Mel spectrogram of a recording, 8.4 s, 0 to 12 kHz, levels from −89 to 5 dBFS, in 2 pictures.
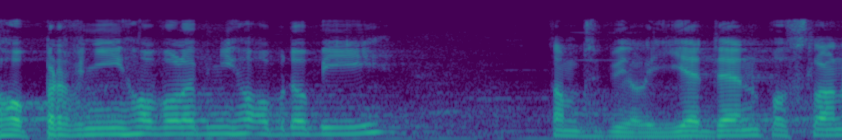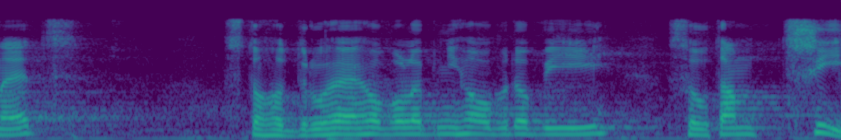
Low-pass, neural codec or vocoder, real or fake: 7.2 kHz; none; real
